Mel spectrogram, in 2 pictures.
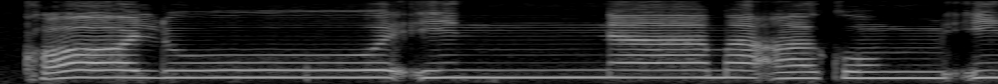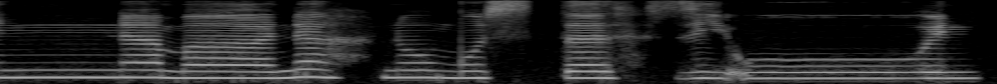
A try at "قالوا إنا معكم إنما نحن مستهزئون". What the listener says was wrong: Okey, kejap dekat ma'akum tu. Cuba murnikan lagi dia punya sebutan tu, menunjukkan kita tahu kat situ tak boleh dengung. Inna ma'akum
